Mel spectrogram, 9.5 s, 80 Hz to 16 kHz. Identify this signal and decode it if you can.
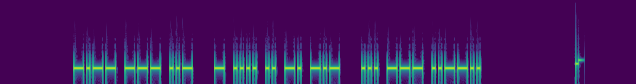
Morse code, heard as a keyed tone, about 25 wpm, 700 Hz. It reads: YOU THINK SO?
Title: Sentences from Top 200 Words 25wpm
